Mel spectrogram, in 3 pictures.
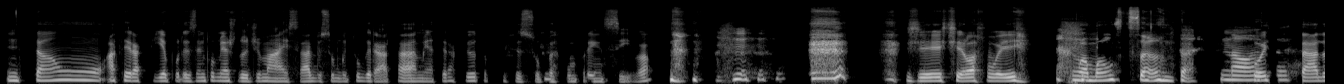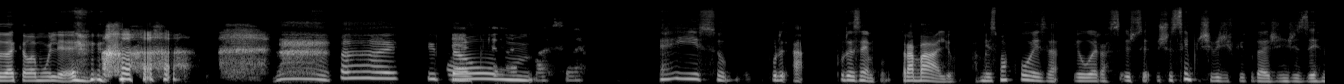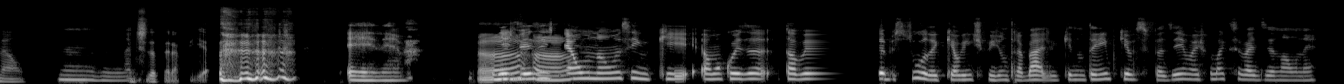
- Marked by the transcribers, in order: tapping; chuckle; chuckle; chuckle; static; distorted speech; other background noise; chuckle
- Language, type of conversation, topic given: Portuguese, podcast, Como lidar com a culpa ao estabelecer limites?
